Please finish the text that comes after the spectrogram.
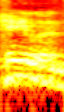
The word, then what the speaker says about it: Cahlan: Sorry, it's actually pronounced Cahlan, sorry. That's okay. I just had somebody literally, like yesterday, call me Cahlan. It's happened my entire life. It will continue happening for my entire life, so I do not take any offense whatsoever to mispronunciations of my name, especially because it's spelled not at all how you would expect.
